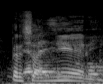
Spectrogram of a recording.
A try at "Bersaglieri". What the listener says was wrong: No, there's no N. Bersaglieri.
